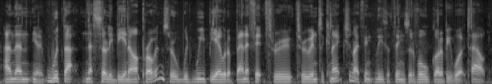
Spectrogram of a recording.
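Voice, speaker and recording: Man, British accent, lowish pitch, measured explanatory delivery, interview guest. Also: fairly even intonation. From United Kingdom. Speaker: energy system operator executive, interview guest. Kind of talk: interview answers.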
